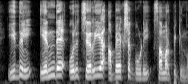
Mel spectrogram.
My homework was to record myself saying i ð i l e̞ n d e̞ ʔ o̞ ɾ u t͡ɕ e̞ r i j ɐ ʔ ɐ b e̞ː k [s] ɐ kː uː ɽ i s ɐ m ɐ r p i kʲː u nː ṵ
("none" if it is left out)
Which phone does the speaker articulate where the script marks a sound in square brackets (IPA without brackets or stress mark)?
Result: ʂ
